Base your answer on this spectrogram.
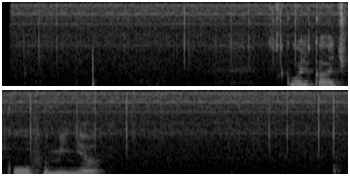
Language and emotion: Russian, sad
